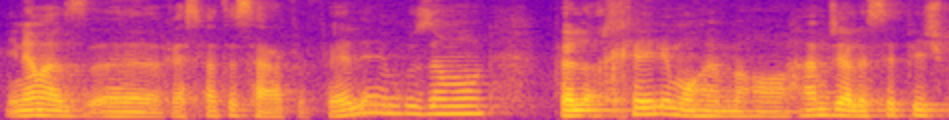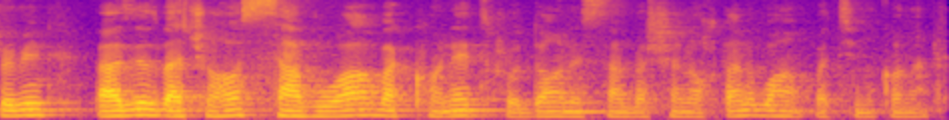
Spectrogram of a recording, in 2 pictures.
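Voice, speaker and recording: A man teaching a language lesson, talking informally to the learner and drawing out words slowly for the learner to repeat. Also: medium pitch, a little mellow. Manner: slow drawn-out model pronunciation, direct and informal. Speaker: French teacher.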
